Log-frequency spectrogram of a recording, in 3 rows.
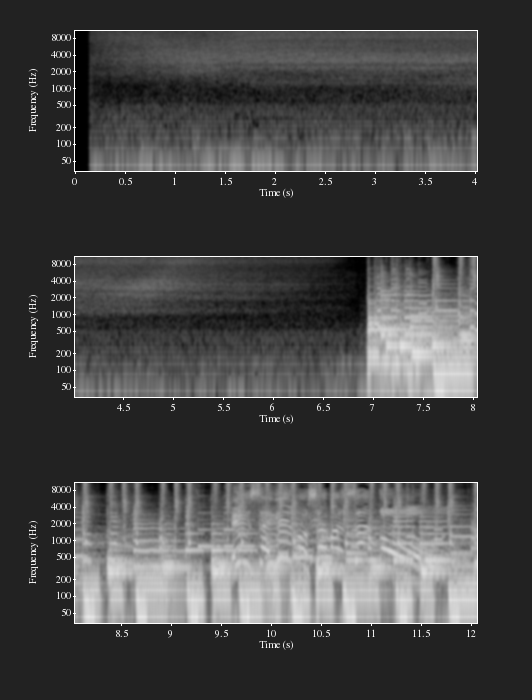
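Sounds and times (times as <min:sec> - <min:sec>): faint steady hiss: 0:00.2 - 0:06.9.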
